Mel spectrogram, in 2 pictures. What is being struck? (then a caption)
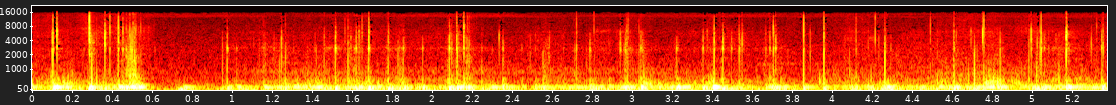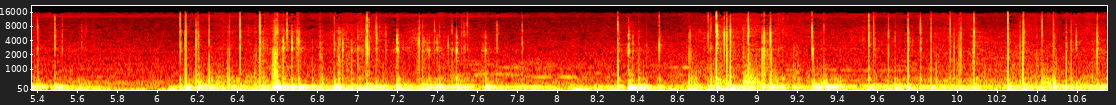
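Microphone head covered with plastic buttons. Long yellow and leopard-print acrylic nails scratch and tap with both hands on a hollow mesh microphone head covered in plastic flower buttons. The result is a dense, muffled, low rumble with a steady hum underneath, broken by many quick bright clicks. Louder bursts come near the start and again from about six seconds.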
